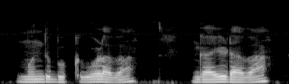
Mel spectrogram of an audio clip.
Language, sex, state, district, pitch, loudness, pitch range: Kannada, male, Karnataka, Bidar, 115 Hz, -15 LUFS, 115-120 Hz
